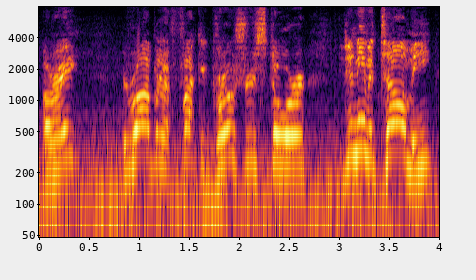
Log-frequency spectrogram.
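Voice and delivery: high, heated rant; angry ranting. Acted. Man berating friends for robbing a store, angry rant. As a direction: tear into them for being dumb. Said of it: "I'm pissed off".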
